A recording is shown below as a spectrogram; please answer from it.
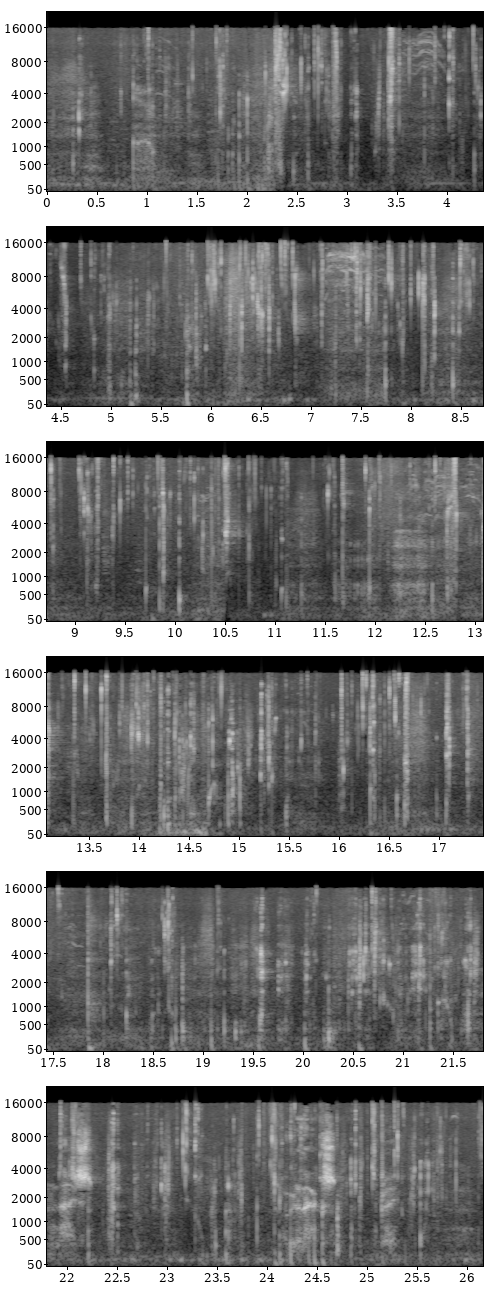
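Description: Biting and chewing a key-shaped chocolate, heard as a dense run of short clicks and snaps mixed with wet mouth sounds.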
